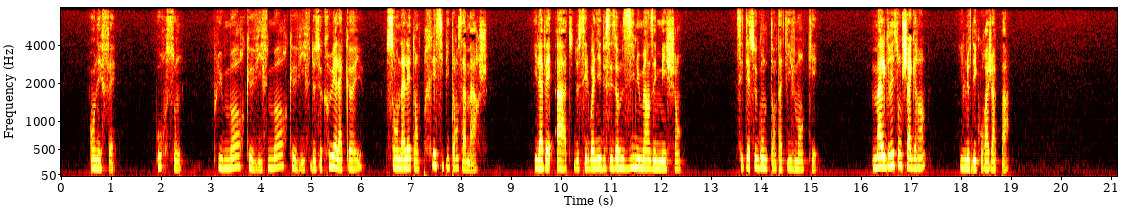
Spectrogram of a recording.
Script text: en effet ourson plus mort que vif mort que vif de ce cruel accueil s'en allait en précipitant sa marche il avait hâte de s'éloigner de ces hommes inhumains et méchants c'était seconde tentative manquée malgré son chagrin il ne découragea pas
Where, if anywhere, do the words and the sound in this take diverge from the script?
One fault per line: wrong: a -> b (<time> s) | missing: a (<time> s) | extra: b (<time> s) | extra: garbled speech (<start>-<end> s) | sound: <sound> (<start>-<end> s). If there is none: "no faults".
no faults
